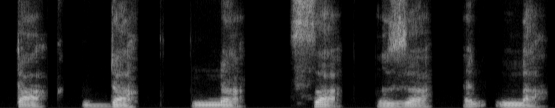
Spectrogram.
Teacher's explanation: If you will pronounce this ta, you will find that okay how the alveolar ridge actually touching the upper plate. Okay, the tongue is actually touching the upper plate at the end of the alveolar ridge · these sounds are formed with the front part of the tongue on the alveolar ridge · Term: alveolars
